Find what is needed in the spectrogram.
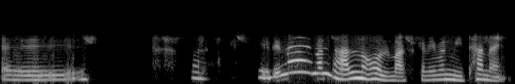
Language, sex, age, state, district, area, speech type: Assamese, female, 30-45, Assam, Darrang, rural, conversation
